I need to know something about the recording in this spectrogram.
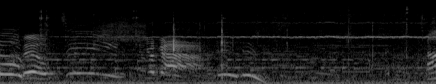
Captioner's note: tea kettle whistling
